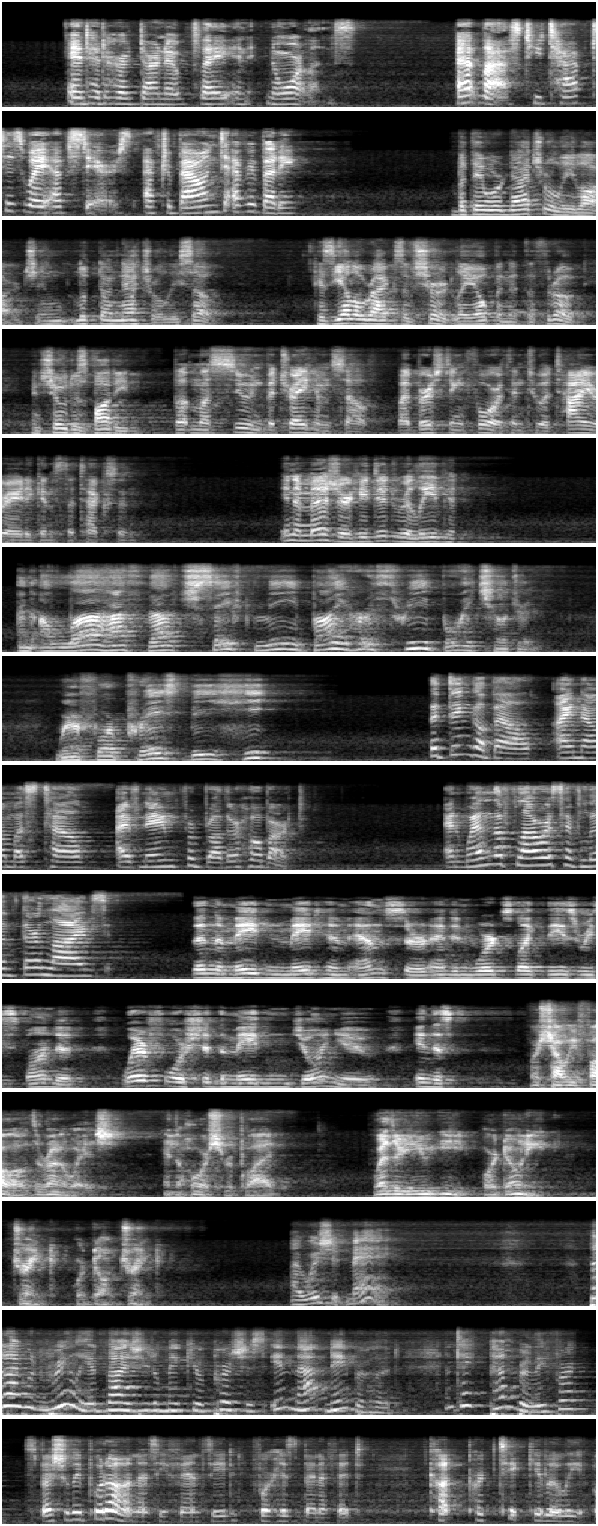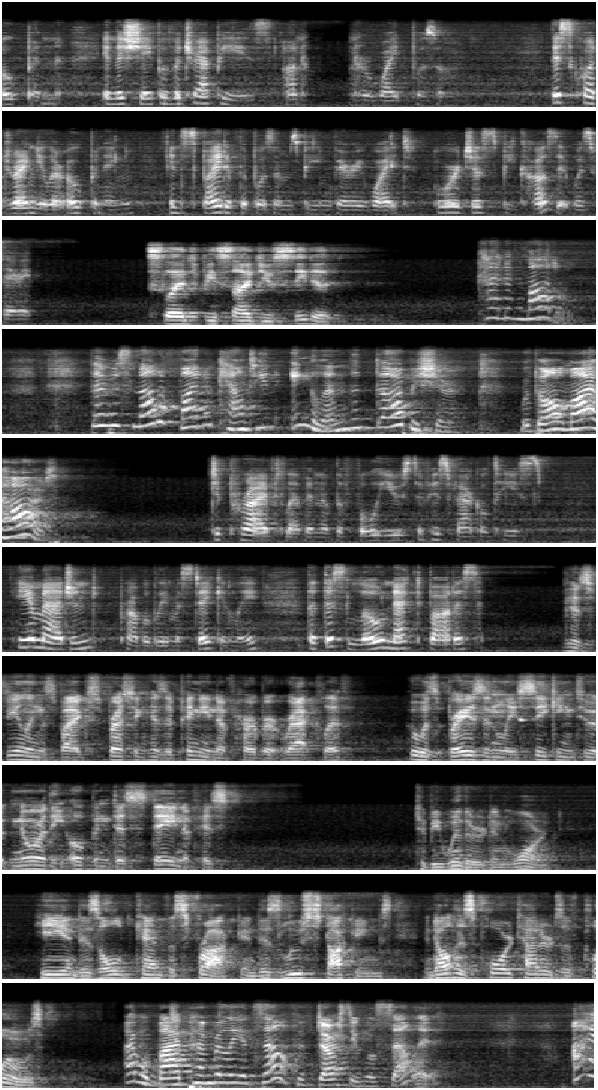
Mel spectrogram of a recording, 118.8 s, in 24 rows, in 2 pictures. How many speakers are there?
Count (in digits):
9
